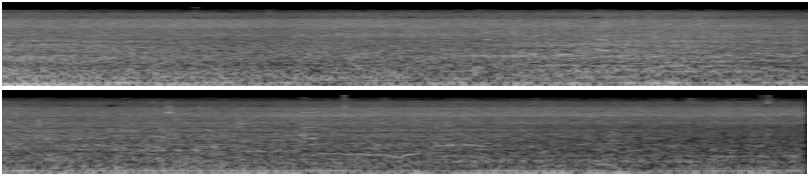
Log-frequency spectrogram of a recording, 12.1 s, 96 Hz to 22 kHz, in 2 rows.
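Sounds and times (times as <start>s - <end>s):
passing vehicle rumble: 0.0s - 12.0s
people talking indistinctly: 1.8s - 12.0s.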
